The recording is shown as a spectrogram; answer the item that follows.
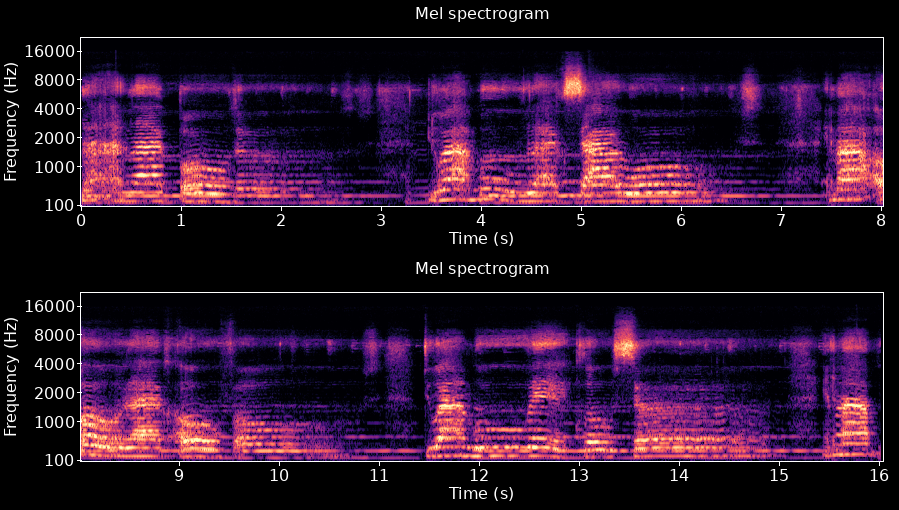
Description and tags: OLD FOLK Vocals
A collection of samples/loops intended for personal and commercial music production. All compositions where written and performed by Chris S. Bacon on Home Sick Recordings. Take things, shake things, make things.
acapella, acoustic-guitar, bass, beat, drum-beat, drums, Folk, free, guitar, harmony, indie, Indie-folk, loop, looping, loops, melody, original-music, percussion, piano, rock, samples, sounds, synth, vocal-loops, voice, whistle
